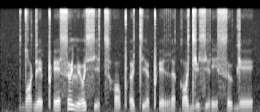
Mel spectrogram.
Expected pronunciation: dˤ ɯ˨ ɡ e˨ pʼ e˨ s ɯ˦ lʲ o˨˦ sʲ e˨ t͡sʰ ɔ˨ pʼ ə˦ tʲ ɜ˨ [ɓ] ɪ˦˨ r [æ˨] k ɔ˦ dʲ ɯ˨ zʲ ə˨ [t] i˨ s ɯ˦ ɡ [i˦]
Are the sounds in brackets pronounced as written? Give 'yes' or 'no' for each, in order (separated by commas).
no, no, no, no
